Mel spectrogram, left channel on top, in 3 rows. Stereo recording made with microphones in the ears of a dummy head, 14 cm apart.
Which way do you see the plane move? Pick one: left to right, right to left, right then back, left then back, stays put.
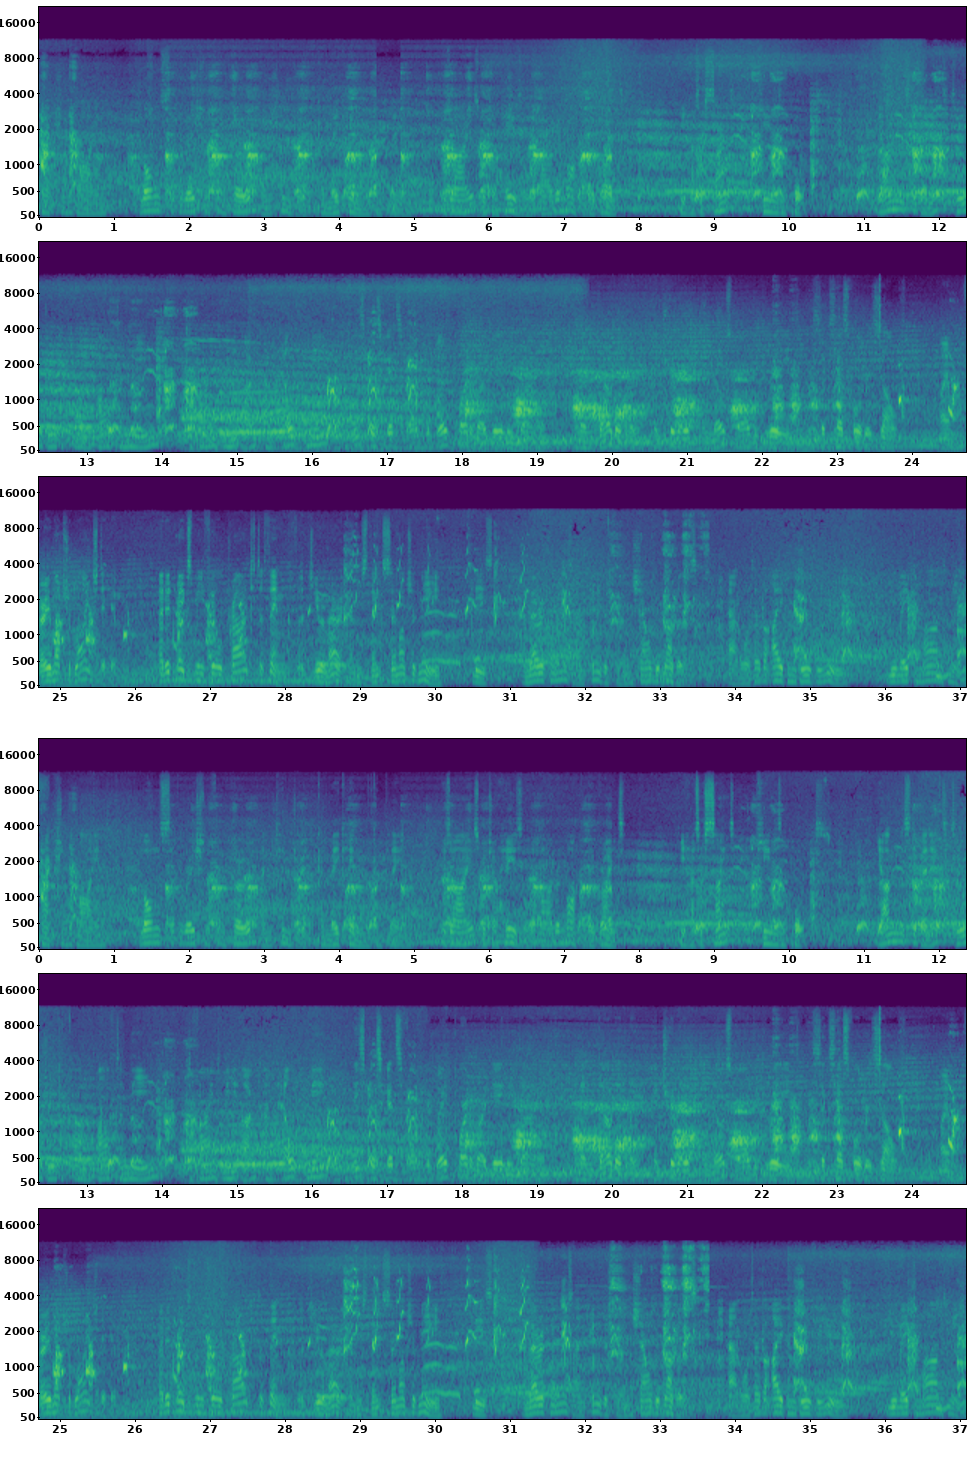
left to right.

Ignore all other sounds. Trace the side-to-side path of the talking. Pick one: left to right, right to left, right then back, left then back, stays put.
left then back.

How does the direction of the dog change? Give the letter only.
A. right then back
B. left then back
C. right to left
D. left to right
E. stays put
D.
